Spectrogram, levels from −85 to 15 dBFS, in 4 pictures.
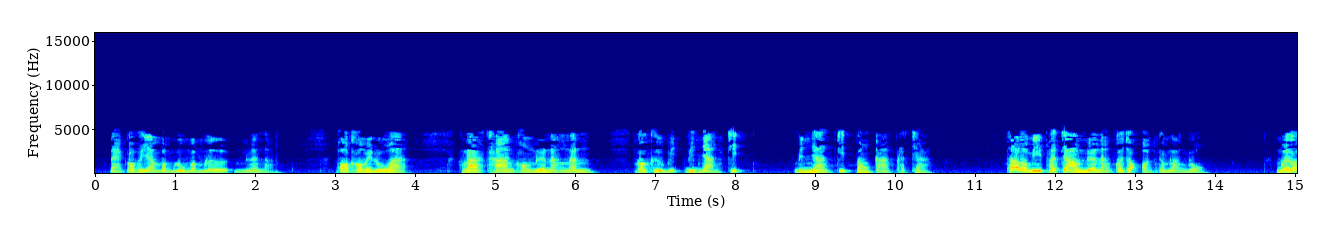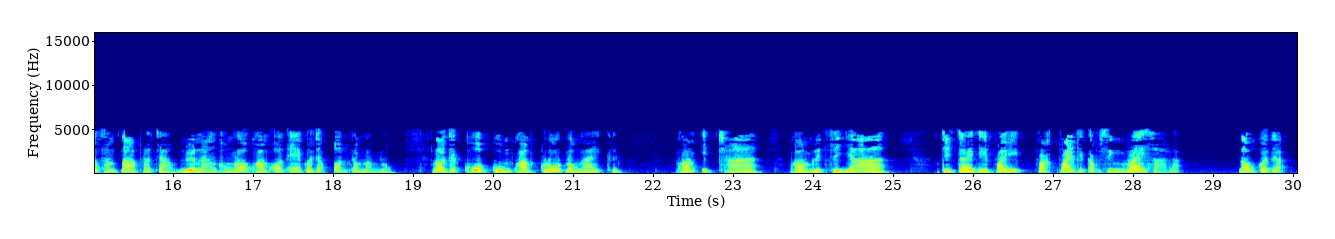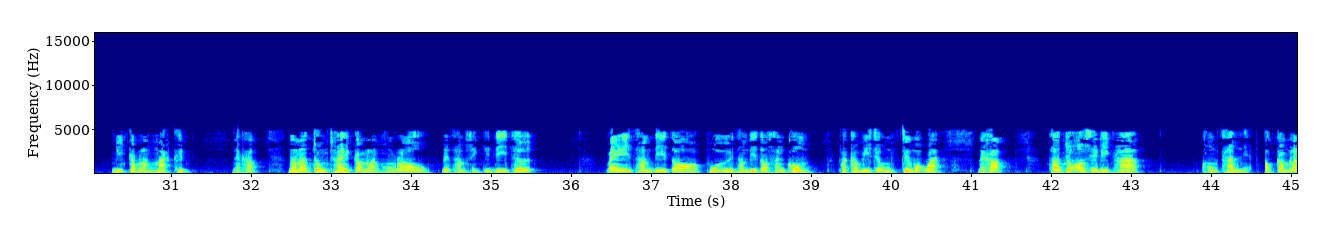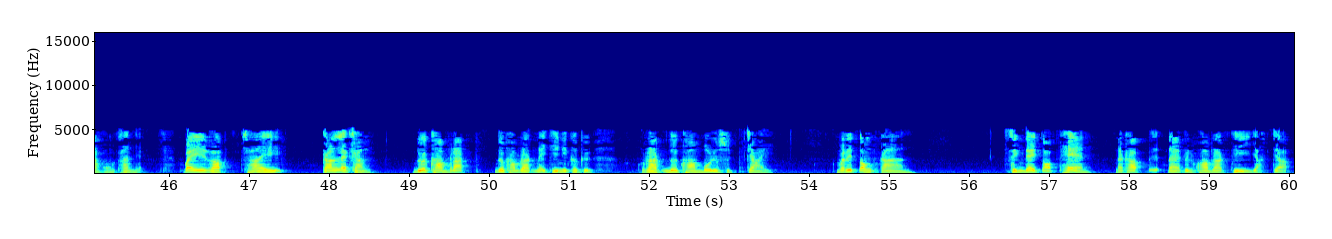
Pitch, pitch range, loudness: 145 Hz, 130-165 Hz, -25 LUFS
